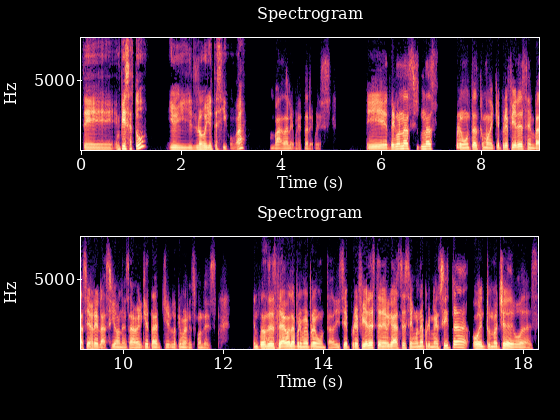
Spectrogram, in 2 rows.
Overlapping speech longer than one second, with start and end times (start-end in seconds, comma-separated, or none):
none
